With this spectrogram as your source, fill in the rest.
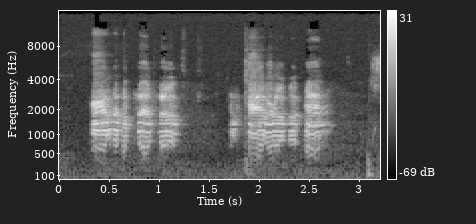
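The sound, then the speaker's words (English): A mobile phone ringtone plays a short melodic tune, two bright phrases of bouncing notes separated by a brief pause, clear. “My, here's my ringtone. Hang on a second. Let me see if I can get it going here.”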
